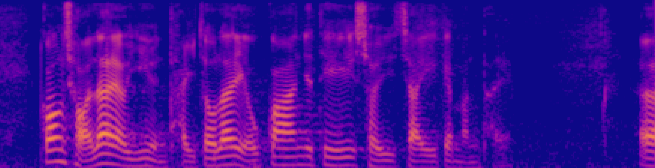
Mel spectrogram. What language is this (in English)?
Cantonese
